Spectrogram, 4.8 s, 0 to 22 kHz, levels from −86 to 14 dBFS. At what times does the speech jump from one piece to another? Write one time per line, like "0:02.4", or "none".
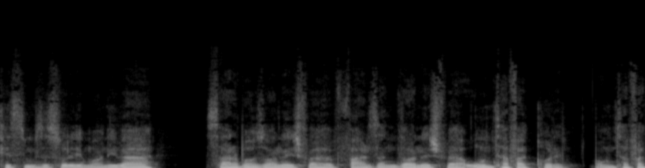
none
